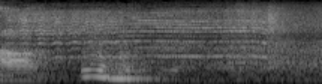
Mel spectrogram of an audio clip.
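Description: An elderly man's voice: a word trailing off at the start, then one short drawn-out syllable falling in pitch about half a second in, followed by a faint steady room background.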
